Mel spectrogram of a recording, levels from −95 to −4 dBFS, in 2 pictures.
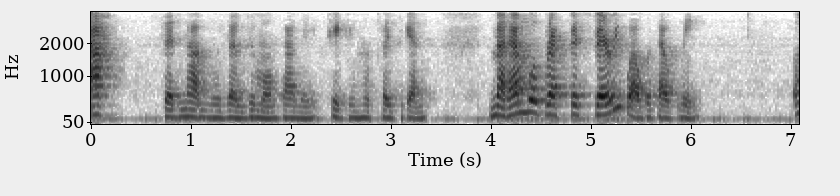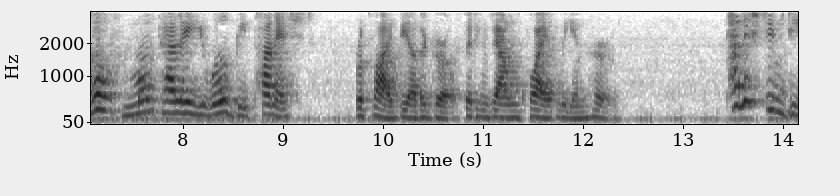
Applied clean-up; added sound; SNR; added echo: none; none; none; none.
